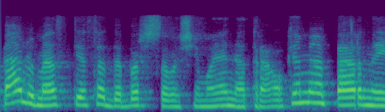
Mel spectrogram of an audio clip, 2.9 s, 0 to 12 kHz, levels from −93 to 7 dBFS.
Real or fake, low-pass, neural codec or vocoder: real; 7.2 kHz; none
